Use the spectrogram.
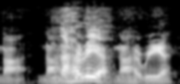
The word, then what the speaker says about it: Nahariya: Nahariya.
